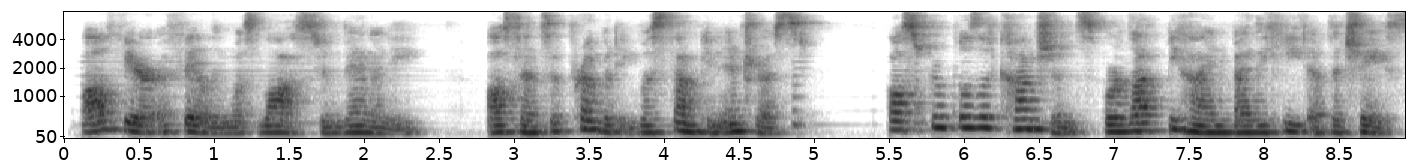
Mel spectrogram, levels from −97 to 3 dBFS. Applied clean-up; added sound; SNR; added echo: neural mask model DeepFilterNet 3.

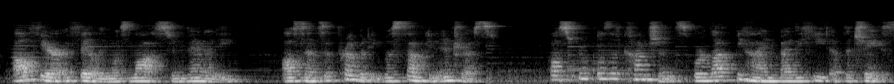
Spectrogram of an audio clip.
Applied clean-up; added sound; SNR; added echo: neural separator model SepFormer DNS4.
